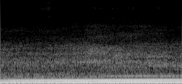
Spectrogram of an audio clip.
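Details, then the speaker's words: Saturn car accelerating around 50 after replacing outer CV axle boot: smooth steady drivetrain hum, no clicking or clacking; normal CV axle operation. "oh yeah that's that's that's way good that was 50 no clicky"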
